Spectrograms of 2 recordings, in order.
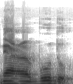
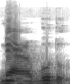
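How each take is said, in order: Both takes have the same delivery.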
